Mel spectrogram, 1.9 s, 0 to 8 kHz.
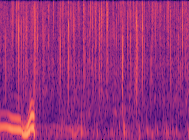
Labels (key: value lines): label: biophony, cascading saw
recorder: SoundTrap 600 or HydroMoth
